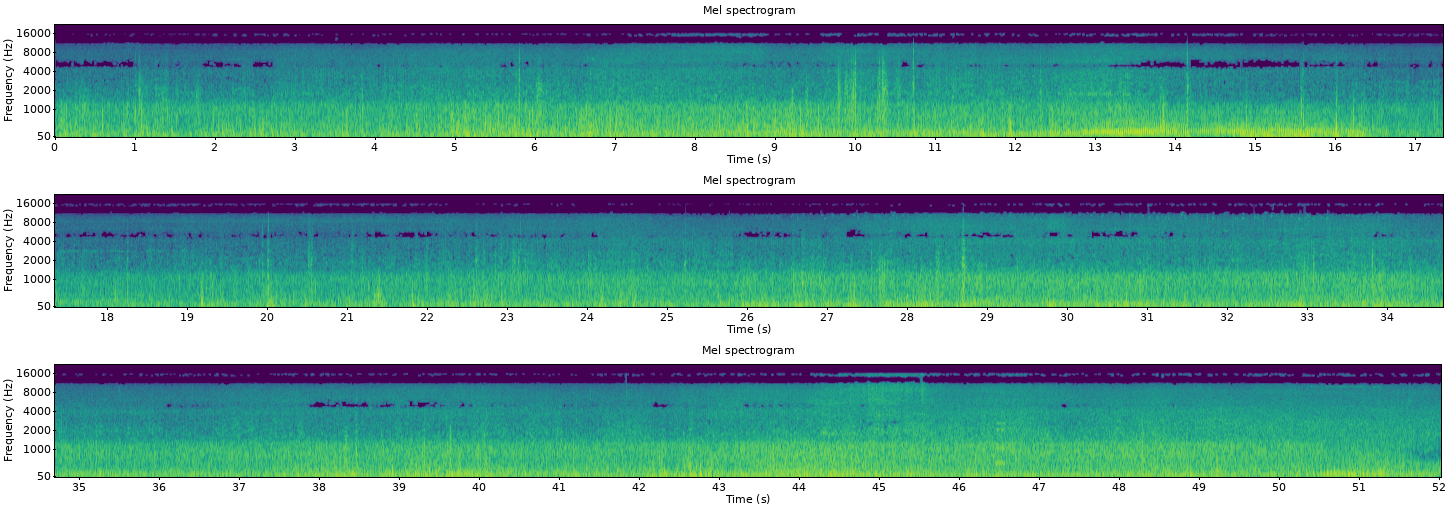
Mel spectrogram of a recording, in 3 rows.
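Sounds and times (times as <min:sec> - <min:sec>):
wind rumble on microphone: 0:00.0 - 0:52.0.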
